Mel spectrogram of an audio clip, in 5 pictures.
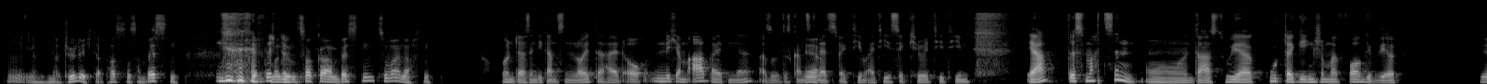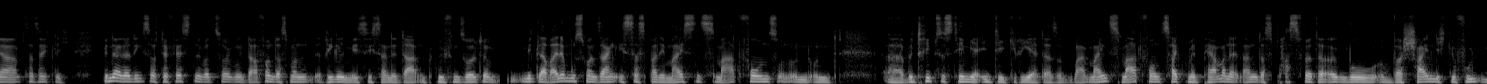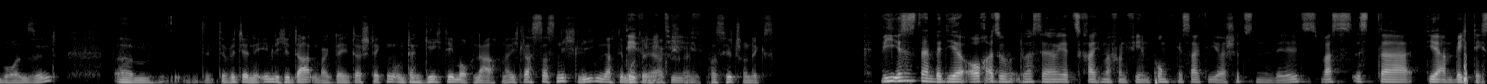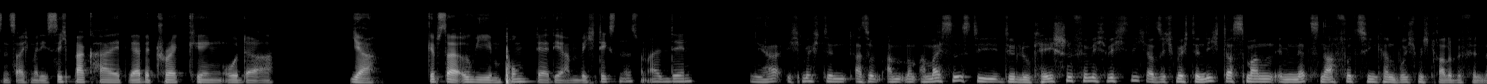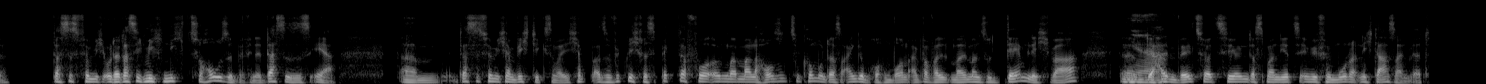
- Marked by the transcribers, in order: giggle; in English: "Location"
- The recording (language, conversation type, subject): German, podcast, Wie wichtig sind dir Datenschutz-Einstellungen in sozialen Netzwerken?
